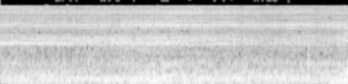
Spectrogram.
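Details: Loud, steady motor drone like a helicopter or power tool; no animal sound is heard.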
